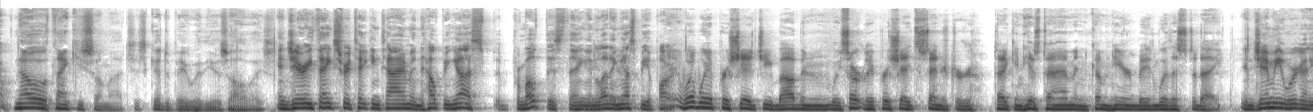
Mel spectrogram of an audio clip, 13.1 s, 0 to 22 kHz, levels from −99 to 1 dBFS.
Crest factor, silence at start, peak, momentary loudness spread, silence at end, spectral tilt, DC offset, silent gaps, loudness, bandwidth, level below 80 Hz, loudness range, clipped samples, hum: 16 dB; 0 s; -12 dBFS; 9 LU; 0 s; -5.5 dB/octave; under 0.1%; none; -27 LUFS; 16 kHz; -56 dBFS; 2 LU; under 0.1%; none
